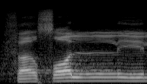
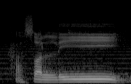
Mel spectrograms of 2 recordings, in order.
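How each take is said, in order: First: The vowel after the l is short. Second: The vowel after the l is drawn out long. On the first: A command addressed to a man. The speaker calls it right. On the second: A command addressed to a woman. The speaker calls it wrong.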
